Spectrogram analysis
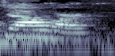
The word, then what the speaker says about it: Jaguar: Jaguar.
